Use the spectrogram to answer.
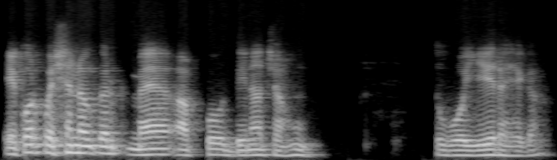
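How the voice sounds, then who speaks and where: A man's voice: on the low side, normal speed. A male maths teacher giving an online lecture, mixing Hindi and English, explaining step by step and answering his own questions. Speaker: math teacher. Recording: tinny phone-like lecture audio.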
